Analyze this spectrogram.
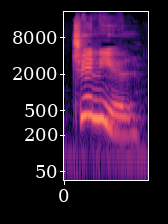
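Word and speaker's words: genial: हमारा आज का नेक्स्ट वर्ड है जेनियल। इसको कैसे प्रोनाउंस करते हैं? जीनियल।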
